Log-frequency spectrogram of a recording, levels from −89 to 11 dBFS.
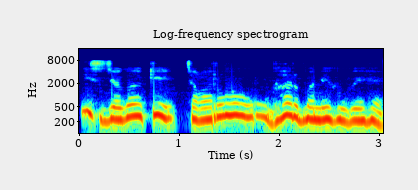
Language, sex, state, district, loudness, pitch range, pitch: Hindi, female, Bihar, Saran, -10 LUFS, 230-285 Hz, 245 Hz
